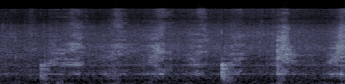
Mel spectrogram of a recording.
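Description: Macaroni pasta is stirred in a cooking pot, giving soft scraping strokes that come in separate swishes roughly every second, close and quiet.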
